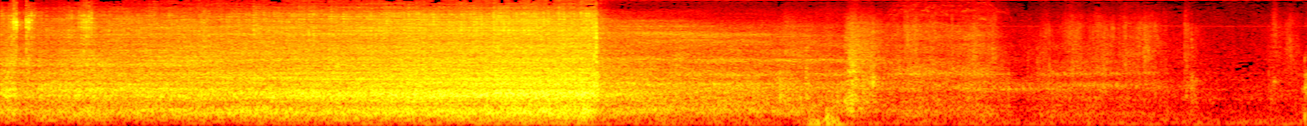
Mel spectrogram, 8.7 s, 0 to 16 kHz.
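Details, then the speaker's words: Beckett oil burner, 14,000 V electronic ignition transformer: loud steady crackling hiss over the burner motor hum for about four seconds, then cuts off; the transformer sparks strongly across the electrodes, normal ignition spark. "That transformer sends spark down those electrodes right there. Sends spark down the electrodes, you know, arc right across."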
